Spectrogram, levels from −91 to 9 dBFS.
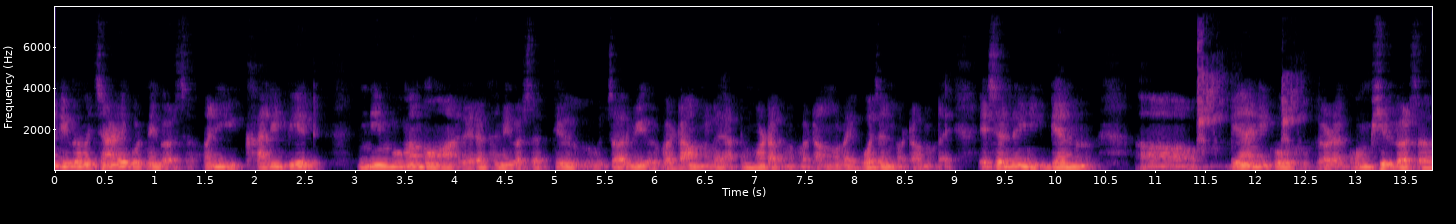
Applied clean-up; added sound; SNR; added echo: neural mask model DeepFilterNet 3.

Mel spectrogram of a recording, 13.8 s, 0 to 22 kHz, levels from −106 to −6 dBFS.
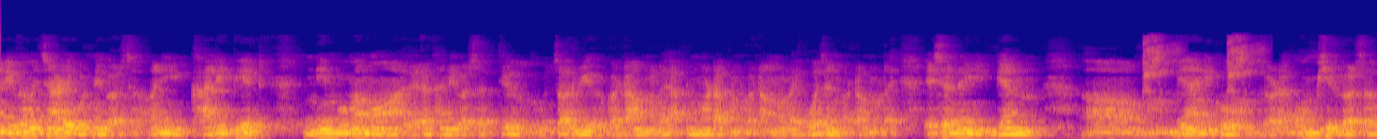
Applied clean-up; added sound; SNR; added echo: none; Breathing; 19 dB; reverberation time 0.8 s.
